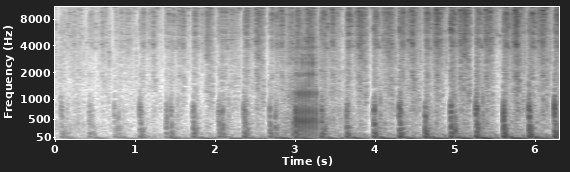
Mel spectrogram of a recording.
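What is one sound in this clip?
Horse hooves pound on a dirt path, drawing closer and louder.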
